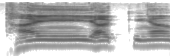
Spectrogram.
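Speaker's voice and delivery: Taiyajnam chanted with a nasalized ya; Sanskrit example. Shown as a demonstration. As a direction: sing Taiyajnam with the ya through the nose. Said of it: "For example".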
